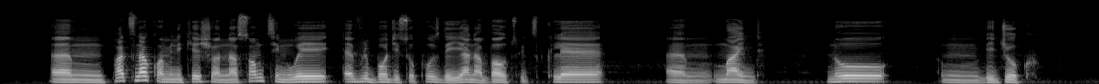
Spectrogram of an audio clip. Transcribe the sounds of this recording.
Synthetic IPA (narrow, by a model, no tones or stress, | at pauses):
ɛmpatnakɔmjunikʰeʃɔ̃nːasɔ̃mtĩŋweɛvɹibɔdisɔpʰozdejãnabaʊtʰwið̥kʰli | ɛmmãɪ̃nd | no | mbid͡ʒok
